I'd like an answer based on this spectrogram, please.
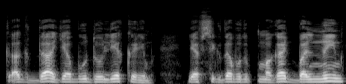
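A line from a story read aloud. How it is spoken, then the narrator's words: Nearly shouting. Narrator (Russian): чуть не закричал он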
